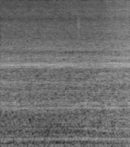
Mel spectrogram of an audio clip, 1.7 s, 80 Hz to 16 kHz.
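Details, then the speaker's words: Honda EU7000is inverter generator running a 2-ton central air conditioner via the house panel; its drone rises slightly in pitch and loudness as the rest of the household load (about 2600 W total) is switched back on; normal response. "Hear the generator speed up a little bit? Now that's with everything else."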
